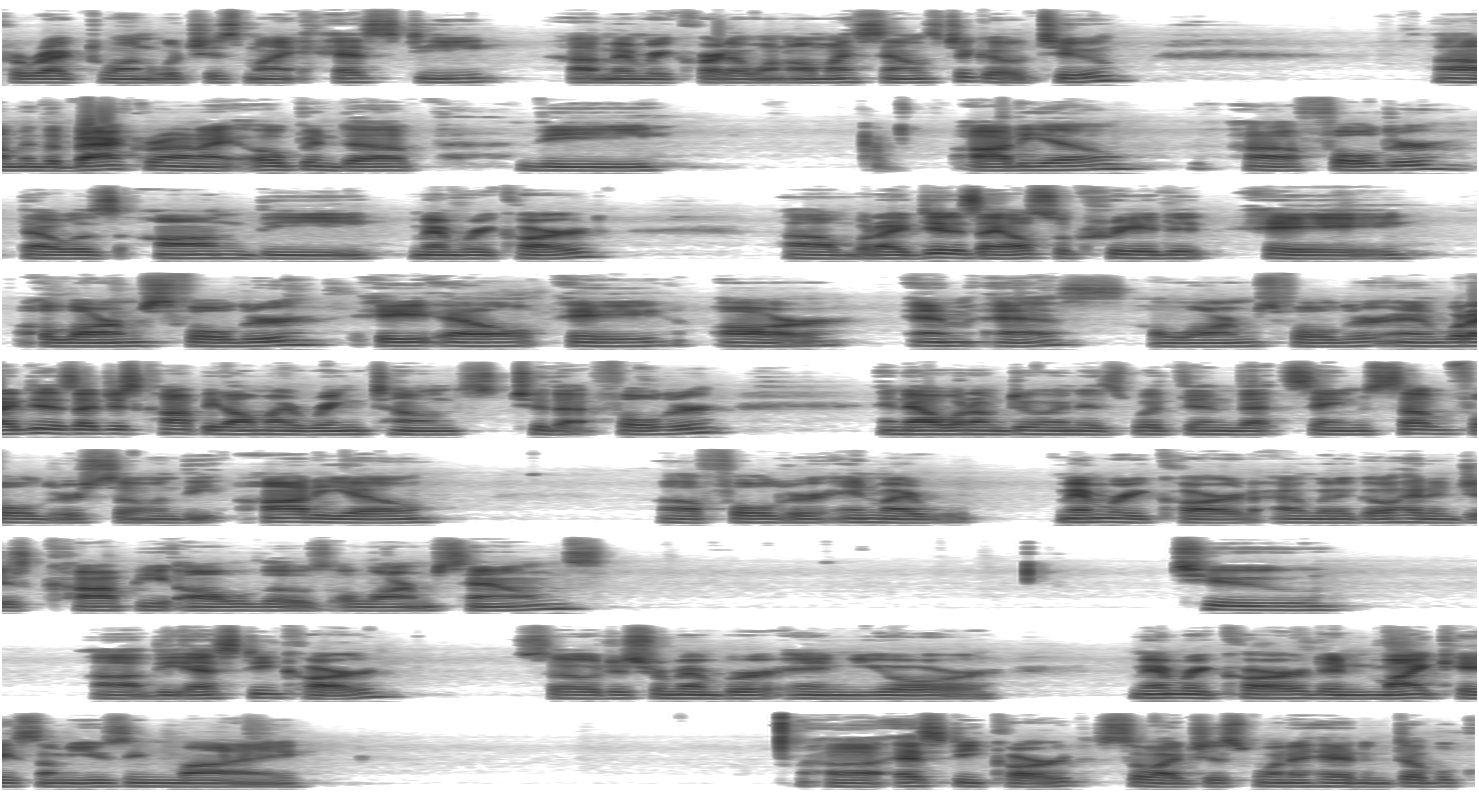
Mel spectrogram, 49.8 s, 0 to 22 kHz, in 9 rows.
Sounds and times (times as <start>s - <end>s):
Speech: 0.0s - 4.3s, 5.4s - 8.1s, 8.8s - 13.4s, 14.0s - 29.3s, 30.1s - 35.5s, 37.6s - 38.2s, 39.1s - 45.5s, 47.2s - 49.7s.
